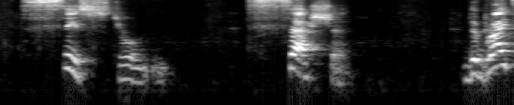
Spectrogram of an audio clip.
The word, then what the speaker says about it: sistrum: Out of six instruments, three are clappers, the timbrel or the hand drum, and sistrum are noisemakers.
